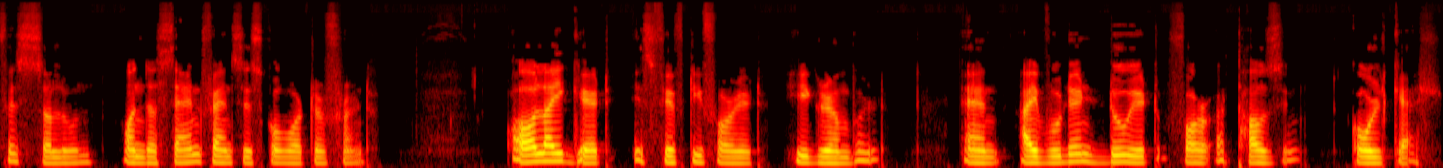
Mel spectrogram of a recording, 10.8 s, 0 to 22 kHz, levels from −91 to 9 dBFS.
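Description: No technical faults occur anywhere in the speech, so there are none to describe in time order.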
